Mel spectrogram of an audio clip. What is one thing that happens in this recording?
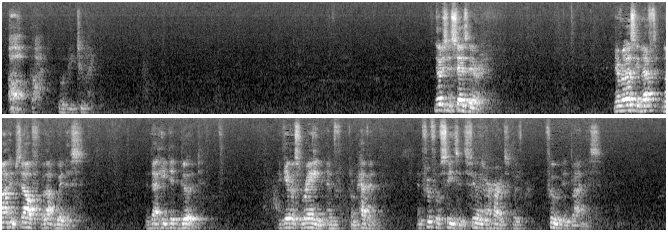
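An elderly man speaks calmly into a microphone, with pauses.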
